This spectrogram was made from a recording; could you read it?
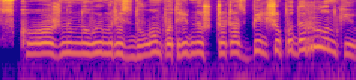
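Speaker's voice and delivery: sudden, explosive, loud, high outburst. A character bursts out in answer to a frightened question, bursting out. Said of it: "вибухнув Гемуль".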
